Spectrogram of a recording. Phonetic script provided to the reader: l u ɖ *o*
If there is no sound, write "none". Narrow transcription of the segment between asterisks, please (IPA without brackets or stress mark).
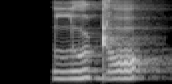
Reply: ɔ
